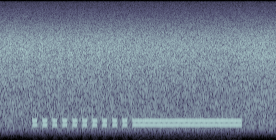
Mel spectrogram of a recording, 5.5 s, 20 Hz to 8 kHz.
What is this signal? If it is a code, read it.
Telephone call progress tone (North American plan), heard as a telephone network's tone, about 350, 440 Hz, 0.1 s on and 0.1 s off, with phone line noise. Stutter dial tone.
